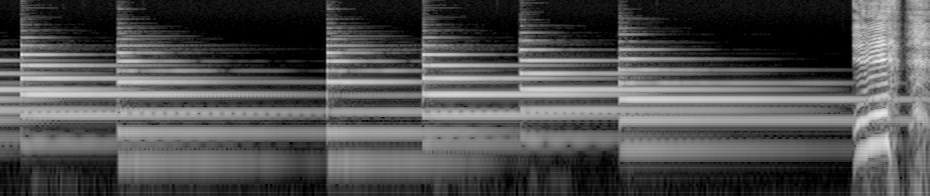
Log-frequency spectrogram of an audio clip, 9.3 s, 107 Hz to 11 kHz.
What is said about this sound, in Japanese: なんでこんな時間にチャイムが鳴るの？おかしいでしょ？放課後だよ？なんなら今、5時11分だよ。何の区切りもないでしょ？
